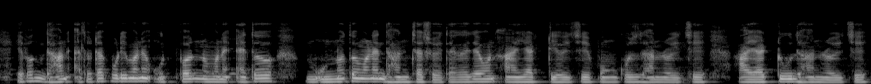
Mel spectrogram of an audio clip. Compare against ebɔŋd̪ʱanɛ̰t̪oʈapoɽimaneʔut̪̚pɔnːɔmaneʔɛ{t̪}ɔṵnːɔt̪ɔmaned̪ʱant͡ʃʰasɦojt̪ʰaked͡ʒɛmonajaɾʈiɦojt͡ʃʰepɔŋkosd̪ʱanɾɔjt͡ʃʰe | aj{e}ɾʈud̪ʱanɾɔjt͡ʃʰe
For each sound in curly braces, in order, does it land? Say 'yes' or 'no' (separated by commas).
yes, no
